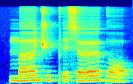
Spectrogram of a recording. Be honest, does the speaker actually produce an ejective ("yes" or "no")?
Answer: yes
